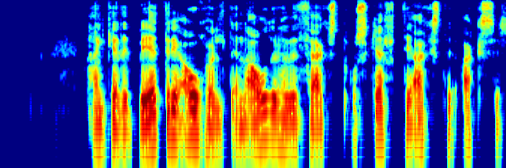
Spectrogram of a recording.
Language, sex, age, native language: Icelandic, male, 30-39, Icelandic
